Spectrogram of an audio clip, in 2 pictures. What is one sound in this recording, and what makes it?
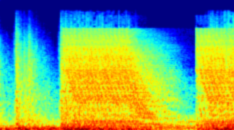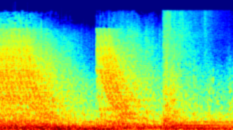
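Explosions boom and roar loudly.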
